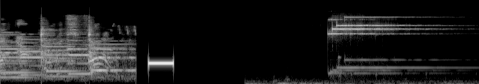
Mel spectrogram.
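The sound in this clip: A phone signals an incoming call: after a brief melodic passage comes a single sharp beep, then a pause, then a loud, bright chiming ring that slowly fades.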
